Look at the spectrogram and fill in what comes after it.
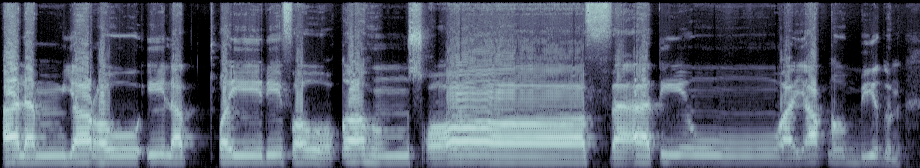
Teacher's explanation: اور صاد کو کھینچ کر فا کے ساتھ ملانا ہے، فا کو پھر 1 الف کے برابر اوپر کی طرف کھینچنا ہے · وقف کی صورت میں ضاد اور نون دونوں ساکن ہو جائیں گی، اور قاف کے اوپر آپ نے قلقلہ کرنا ہے اور صاد کو کھینچ کر فا کے ساتھ ملانا ہے، فا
